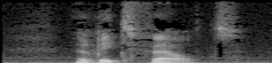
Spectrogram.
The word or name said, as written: Rietveld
